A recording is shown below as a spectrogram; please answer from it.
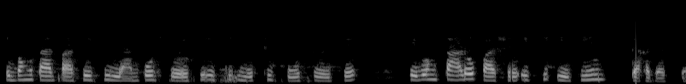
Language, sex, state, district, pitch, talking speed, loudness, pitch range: Bengali, female, West Bengal, Jhargram, 205 Hz, 165 wpm, -33 LUFS, 180-220 Hz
